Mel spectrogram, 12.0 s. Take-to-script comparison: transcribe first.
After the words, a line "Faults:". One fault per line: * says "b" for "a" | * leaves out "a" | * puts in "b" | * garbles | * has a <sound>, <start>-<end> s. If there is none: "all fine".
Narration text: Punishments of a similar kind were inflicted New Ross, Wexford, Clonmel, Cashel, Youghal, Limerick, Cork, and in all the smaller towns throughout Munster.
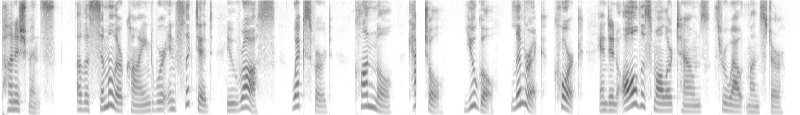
Punishments of a similar kind were inflicted New Ross, Wexford, Clonmel, Cashel, Youghal, Limerick, Cork, and in all the smaller towns throughout Munster.
Faults:
* has a dropout, 6.2-6.4 s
